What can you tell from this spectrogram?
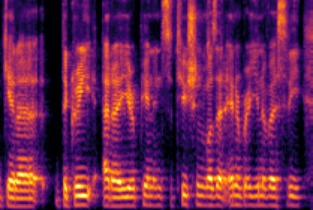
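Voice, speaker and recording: Over a quiet background, a man with a South African accent speaks at a fairly quick pace. His tone is dark and mellow. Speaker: early career historian, researcher. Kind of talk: academic panel discussion.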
